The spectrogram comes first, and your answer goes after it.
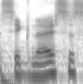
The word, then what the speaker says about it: Psygnosis: Signosis on it, the owl.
